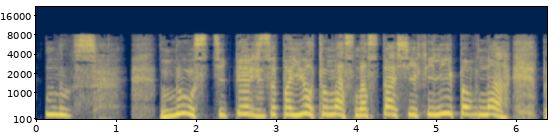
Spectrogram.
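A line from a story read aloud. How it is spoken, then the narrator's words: Giggling. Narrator (Russian): хихикал чиновник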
